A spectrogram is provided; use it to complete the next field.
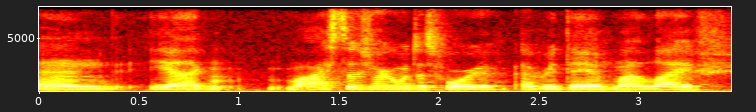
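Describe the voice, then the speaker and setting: Against noticeable background noise, a man talks at a moderate pace in a fairly high pitch with monotone, flat intonation. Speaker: YouTuber. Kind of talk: personal vlog. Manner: casual, filler-heavy.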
